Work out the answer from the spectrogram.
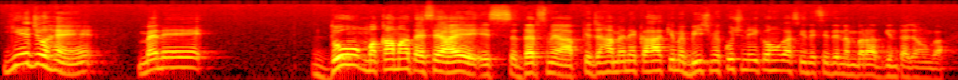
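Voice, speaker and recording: A man teaching English pronunciation in a video lesson, explaining in a formal tone with Urdu-flavoured words and slowly drawing out each example word. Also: on the high side, lively intonation. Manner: slow, drawn-out model pronunciations between explanations.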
